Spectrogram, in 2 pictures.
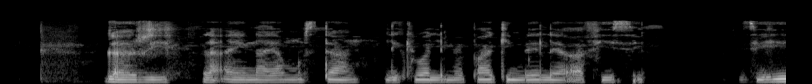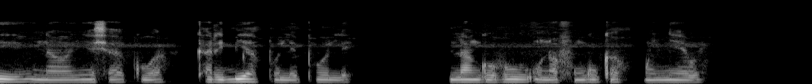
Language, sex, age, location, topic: Swahili, male, 18-24, Kisumu, finance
